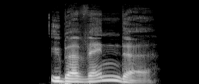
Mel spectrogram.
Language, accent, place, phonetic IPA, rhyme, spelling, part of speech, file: German, Germany, Berlin, [ˌyːbɐˈvɛndə], -ɛndə, überwände, verb, De-überwände.ogg
- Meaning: first/third-person singular subjunctive II of überwinden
